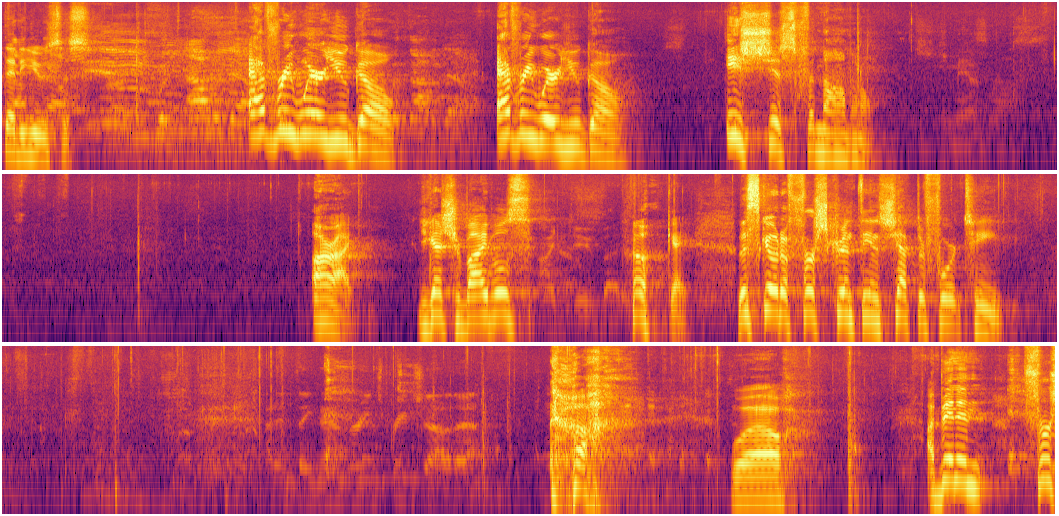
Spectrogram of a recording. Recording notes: This is from the WED Evening session from the 2023 conference.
